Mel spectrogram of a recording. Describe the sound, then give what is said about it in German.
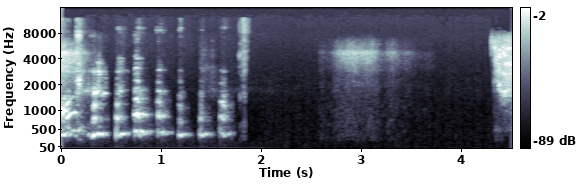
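A human voice imitates a strange bird's clucking with a quick, even run of about eight close clucks, followed by a soft breathy exhale and a short hiss at the end. “So, so, so, du seltsamer Vogel.”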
